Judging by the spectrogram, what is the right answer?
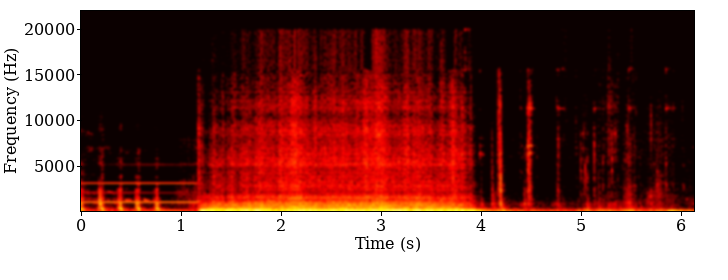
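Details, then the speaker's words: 1984 Chevrolet Suburban C20 that had been sitting, first start attempt: after a few chimes the starter churns sluggishly for about three seconds and doesn't catch. Owner suspects the starter needs cleaning or there is rust on the flywheel. "That starter might just need to be cleaned up. It's probably just a rust on the fly plate or something."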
